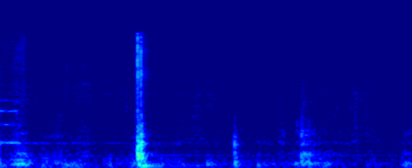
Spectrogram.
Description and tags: bicycle brake and shifter
brake, bicycle, shifter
